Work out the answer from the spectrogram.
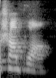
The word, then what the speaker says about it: shampoing: It looks like shampooing in English, but that ing is a nasal sound in French, so it's pronounced le shampoing.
